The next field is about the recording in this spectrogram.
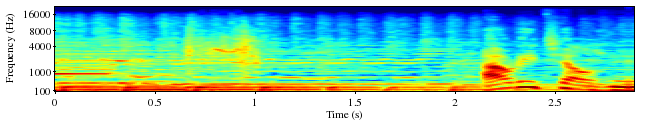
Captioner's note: camera flashing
